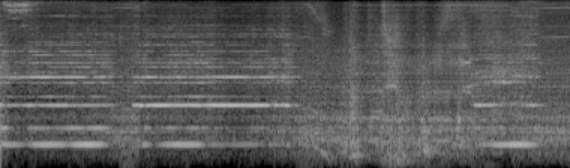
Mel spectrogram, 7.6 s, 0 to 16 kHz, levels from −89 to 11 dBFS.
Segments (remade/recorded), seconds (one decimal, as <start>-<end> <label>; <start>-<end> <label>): 0.0-4.7 recorded; 4.7-6.8 remade; 6.8-7.6 recorded

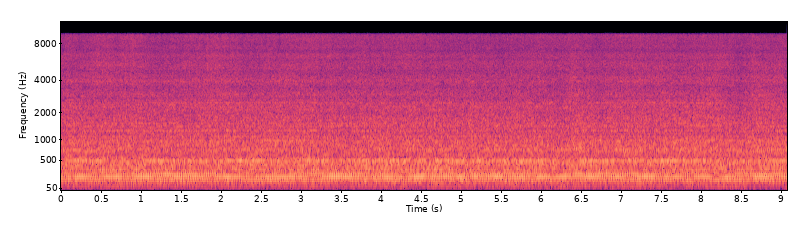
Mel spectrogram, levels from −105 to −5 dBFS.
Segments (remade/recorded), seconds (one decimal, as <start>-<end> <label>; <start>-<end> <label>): 0.0-3.6 recorded; 3.6-6.4 remade; 6.4-9.1 recorded

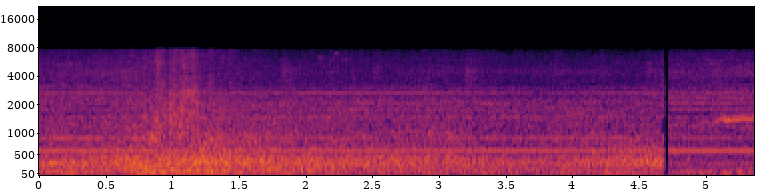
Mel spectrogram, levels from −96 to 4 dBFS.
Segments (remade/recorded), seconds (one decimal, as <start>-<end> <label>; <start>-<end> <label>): 0.0-5.4 recorded

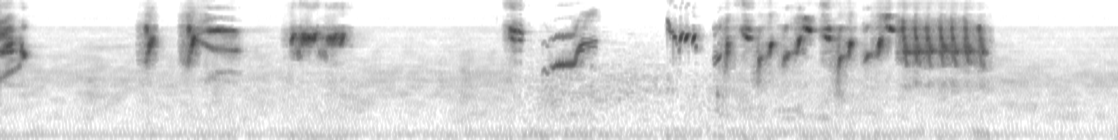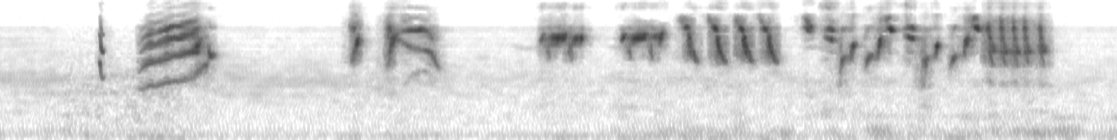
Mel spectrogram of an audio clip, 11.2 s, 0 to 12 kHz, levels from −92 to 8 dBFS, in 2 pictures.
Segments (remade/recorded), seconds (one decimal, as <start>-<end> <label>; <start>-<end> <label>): 0.0-2.6 remade; 2.6-3.6 recorded; 3.6-5.9 remade; 5.9-6.5 recorded; 6.5-11.2 remade

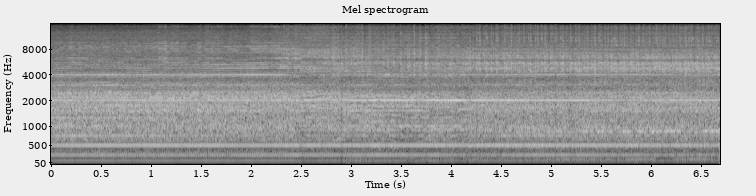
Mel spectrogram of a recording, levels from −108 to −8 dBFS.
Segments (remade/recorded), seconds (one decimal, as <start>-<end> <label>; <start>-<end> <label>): 0.0-2.5 recorded; 2.5-4.2 remade; 4.2-6.7 recorded

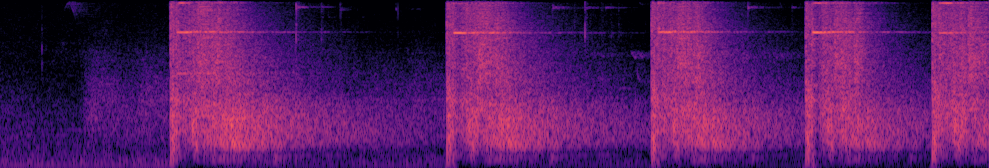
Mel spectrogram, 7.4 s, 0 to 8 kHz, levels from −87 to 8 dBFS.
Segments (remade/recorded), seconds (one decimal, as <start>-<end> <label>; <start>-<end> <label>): 0.0-7.4 recorded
